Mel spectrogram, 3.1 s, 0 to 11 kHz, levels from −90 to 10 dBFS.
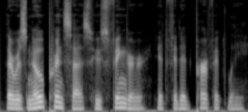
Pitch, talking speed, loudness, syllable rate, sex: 120 Hz, 175 wpm, -20 LUFS, 5.7 syllables/s, male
